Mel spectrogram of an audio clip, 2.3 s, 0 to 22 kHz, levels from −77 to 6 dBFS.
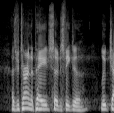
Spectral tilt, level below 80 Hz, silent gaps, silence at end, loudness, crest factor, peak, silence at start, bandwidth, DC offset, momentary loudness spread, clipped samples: -4.5 dB/octave; -64 dBFS; none; 0 s; -17 LUFS; 16 dB; -2 dBFS; 0.25 s; over 20 kHz; under 0.1%; 8 LU; under 0.1%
